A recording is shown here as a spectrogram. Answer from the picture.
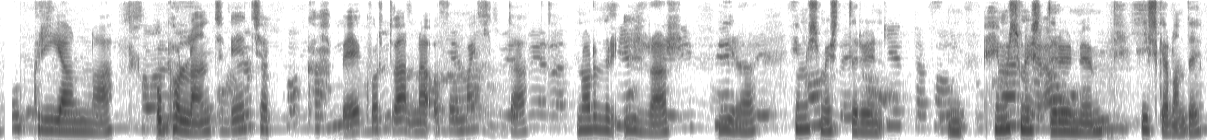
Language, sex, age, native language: Icelandic, female, 18-19, Icelandic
